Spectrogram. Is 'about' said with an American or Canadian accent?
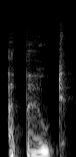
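Canadian. The word is said with a Canadian vowel. The speaker calls it wrong. "like the Canadians would say"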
